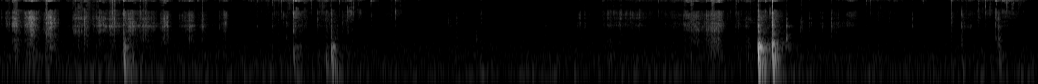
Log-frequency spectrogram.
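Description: A snap-off metal blade cuts and scrapes slices from a solid rectangular white soap bar with a purple and gold glitter coating, held in a hand with long lavender nails. Soft, dry scraping and crisp crackling shavings alternate with quiet pauses, punctuated by a few sharp, low thuds as the blade bites in, the loudest near the end.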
